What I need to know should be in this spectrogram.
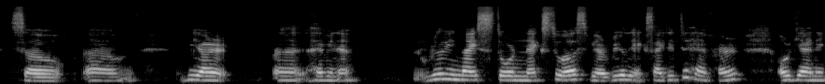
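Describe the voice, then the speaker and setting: The speaker has a Turkish accent and a dark, mellow tone, moving at a fairly slow pace with fairly even intonation and long, frequent pauses. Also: woman. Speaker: rug shop owner. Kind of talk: interview. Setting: studio. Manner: halting.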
